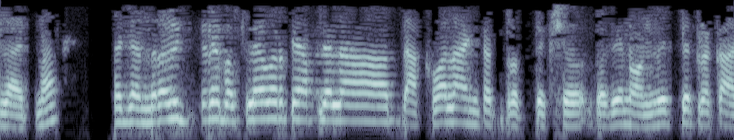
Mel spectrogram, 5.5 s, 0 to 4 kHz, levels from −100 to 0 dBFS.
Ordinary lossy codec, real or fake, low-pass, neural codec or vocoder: MP3, 16 kbps; real; 3.6 kHz; none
